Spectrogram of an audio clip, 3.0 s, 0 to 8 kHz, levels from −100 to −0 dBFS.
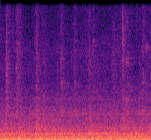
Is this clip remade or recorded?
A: recorded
